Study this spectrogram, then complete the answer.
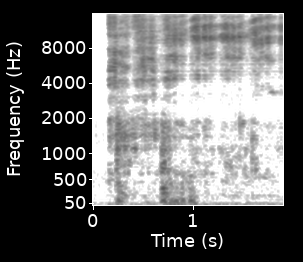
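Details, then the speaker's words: Jiggler-weight pressure canner with 5 lb weight plus one added 5 lb weight, at 10 lbs pressure, gauge confirming, canning fresh asparagus; uneven hissing puffs as the weight rocks and vents steam, normal weight jiggle at pressure. "Can you hear that? That's the jiggle jiggle hoola hoola. That's what we need to hear. That's it. So we've as our backup, we can see we're at 10 lbs pressure."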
